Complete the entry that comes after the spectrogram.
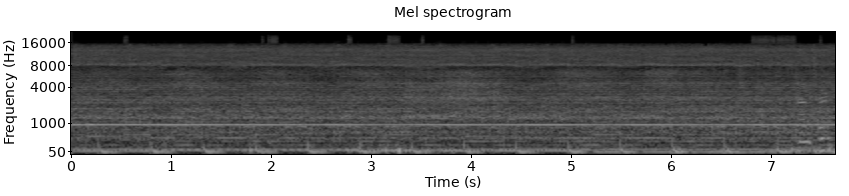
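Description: A hair dryer blows steadily and loudly up close, a continuous whooshing drone drying alcohol ink on paper, unbroken for several seconds.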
